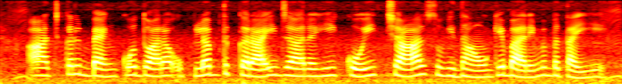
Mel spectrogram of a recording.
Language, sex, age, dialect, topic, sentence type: Hindi, female, 18-24, Hindustani Malvi Khadi Boli, banking, question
